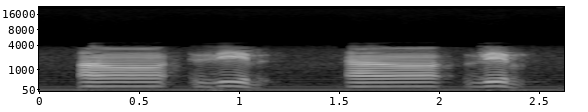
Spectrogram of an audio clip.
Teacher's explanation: را ساکن اس سے پہلے اسی لفظ کے اندر ہی زیر اصلی ہے تو اس کو بھی ہم باریک کر کے پڑھیں گے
